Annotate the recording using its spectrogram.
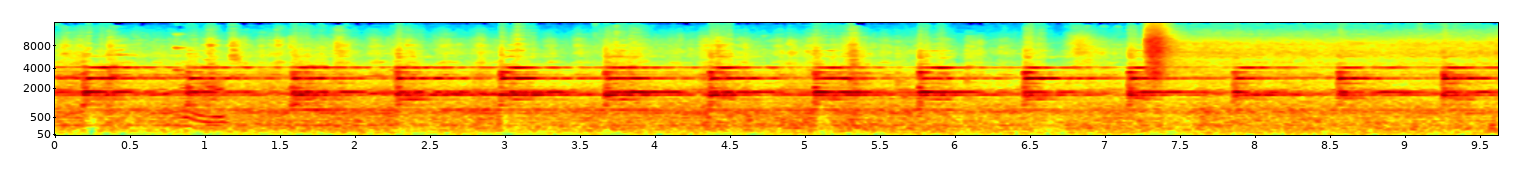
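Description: A diesel locomotive rumbles as it rolls slowly past.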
